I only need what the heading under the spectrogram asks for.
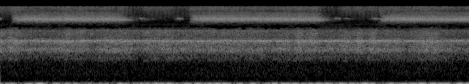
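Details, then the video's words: Crickets and katydids in a summer night chorus: a steady, unbroken mid-pitched trill beneath very high, hissing buzzes that run in long stretches of over a second, separated by brief pauses. "Crickets and Katydids in Summer | Ambient Night Chorus"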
